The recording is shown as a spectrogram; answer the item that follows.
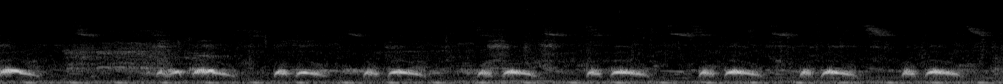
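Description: Adult spotted dove cooing over and over, a low arched two-note coo about once a second.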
